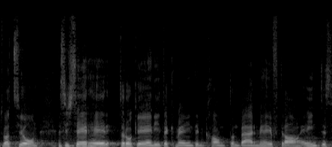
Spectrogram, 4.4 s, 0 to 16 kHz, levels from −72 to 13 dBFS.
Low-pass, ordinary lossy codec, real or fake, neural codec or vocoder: 14.4 kHz; none; real; none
